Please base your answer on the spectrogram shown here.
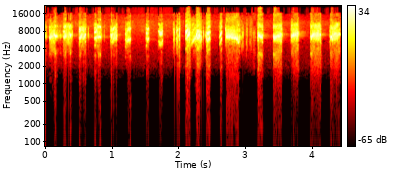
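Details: Swiftlet calls from an SP. KADITA lure recording used to draw swiftlets into nest houses: high, thin, buzzy twittering notes in quick uneven bursts, some running together into longer chattering trills.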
